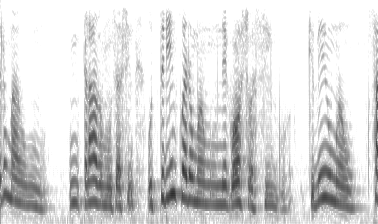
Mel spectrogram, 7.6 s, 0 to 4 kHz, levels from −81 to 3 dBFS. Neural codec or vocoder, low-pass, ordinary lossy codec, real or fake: none; 3.6 kHz; none; real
